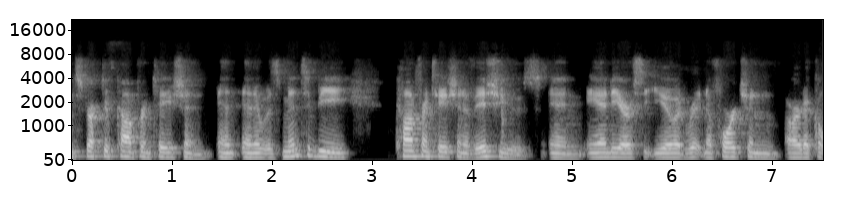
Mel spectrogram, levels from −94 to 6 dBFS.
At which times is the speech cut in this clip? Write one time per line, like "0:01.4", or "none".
none

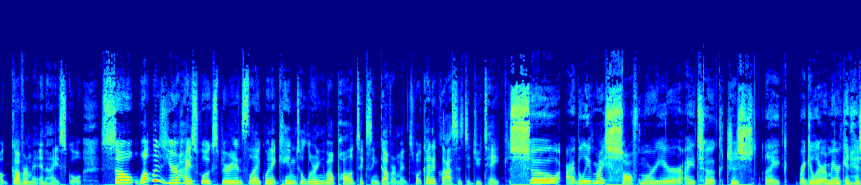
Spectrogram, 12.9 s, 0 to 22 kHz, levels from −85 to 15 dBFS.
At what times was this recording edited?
0:11.9

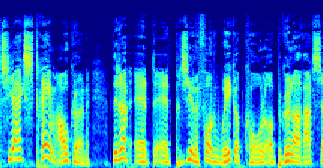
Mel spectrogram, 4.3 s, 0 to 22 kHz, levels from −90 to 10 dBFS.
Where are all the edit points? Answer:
0:01.7
0:02.3

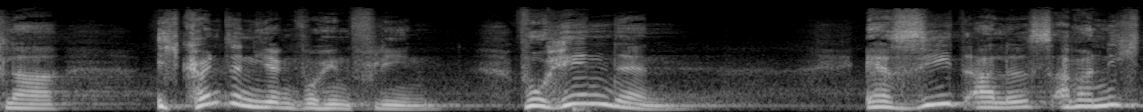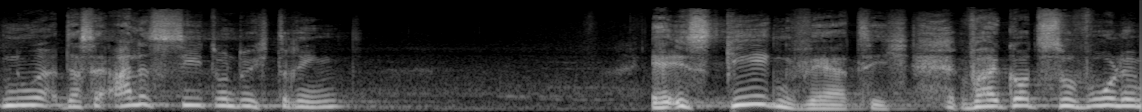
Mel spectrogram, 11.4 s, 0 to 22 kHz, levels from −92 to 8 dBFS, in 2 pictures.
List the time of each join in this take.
none

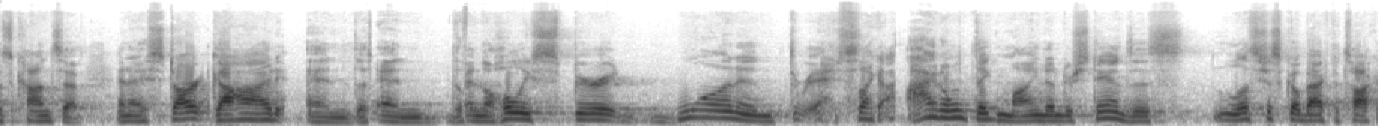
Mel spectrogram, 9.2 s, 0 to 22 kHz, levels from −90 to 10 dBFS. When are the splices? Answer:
0:01.4
0:01.9
0:02.5
0:03.1
0:04.5
0:05.9
0:06.6

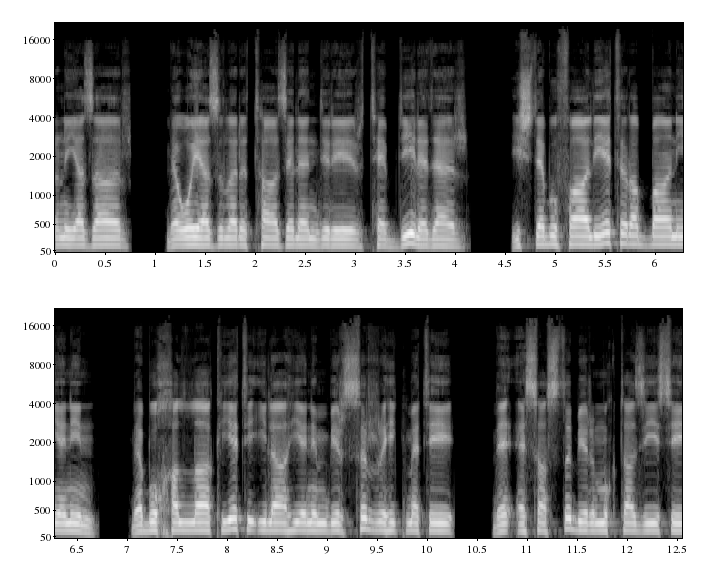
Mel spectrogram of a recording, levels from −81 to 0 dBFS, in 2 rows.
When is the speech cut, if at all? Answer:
none

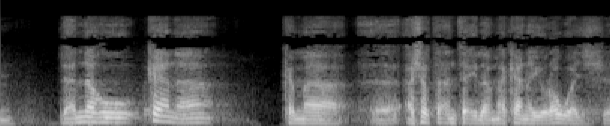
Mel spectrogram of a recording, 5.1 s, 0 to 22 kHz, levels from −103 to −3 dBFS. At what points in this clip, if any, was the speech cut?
0:01.2

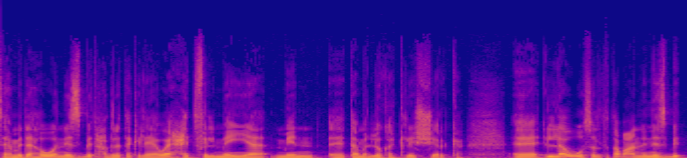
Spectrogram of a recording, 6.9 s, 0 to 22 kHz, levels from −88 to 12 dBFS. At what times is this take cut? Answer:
none

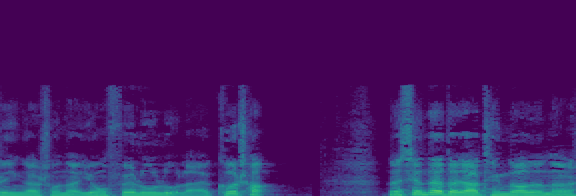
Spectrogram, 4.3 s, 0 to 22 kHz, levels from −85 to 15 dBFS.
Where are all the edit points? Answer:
none

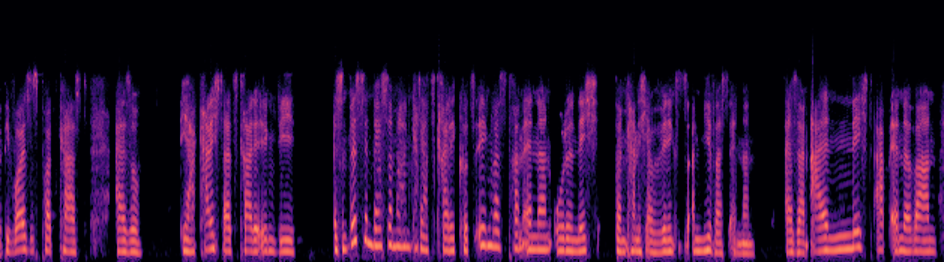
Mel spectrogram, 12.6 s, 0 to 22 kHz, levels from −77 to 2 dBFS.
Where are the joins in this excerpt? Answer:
0:05.6

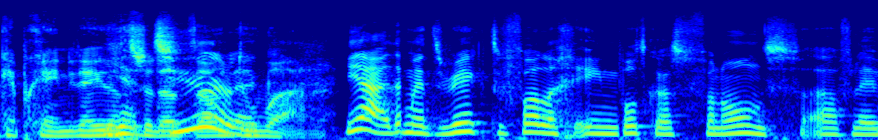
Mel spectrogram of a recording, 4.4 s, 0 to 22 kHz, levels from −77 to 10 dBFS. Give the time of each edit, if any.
0:02.0
0:03.1

